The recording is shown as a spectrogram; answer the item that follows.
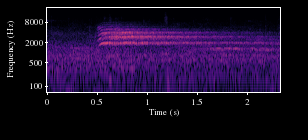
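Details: Captive beluga at Port of Nagoya Public Aquarium, 18 February 2024, filmed during fish feeding and the play time afterward: a single long, steady squeal with bright stacked overtones, held nearly two seconds and slowly fading over a soft hiss.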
